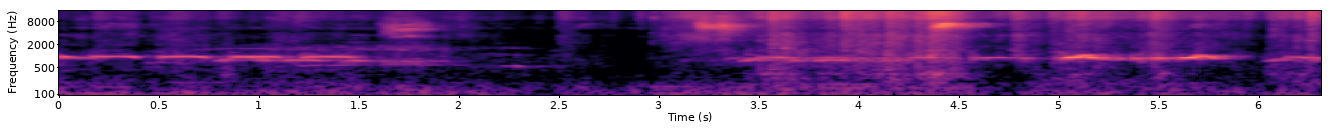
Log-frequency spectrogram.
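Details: On a Sunday morning a perkutut (zebra dove) gives short clipped coos, pauses, then delivers a longer trilling coo phrase, while a few high chirps from other birds sound faintly behind it.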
